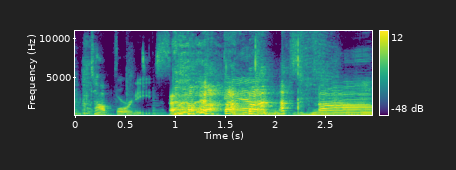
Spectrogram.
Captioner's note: laughing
